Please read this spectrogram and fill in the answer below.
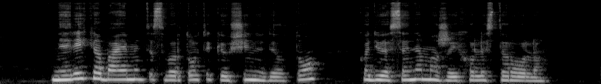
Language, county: Lithuanian, Panevėžys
